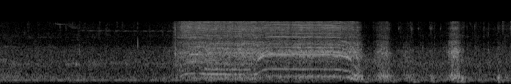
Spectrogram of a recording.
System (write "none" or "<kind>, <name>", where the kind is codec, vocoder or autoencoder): none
